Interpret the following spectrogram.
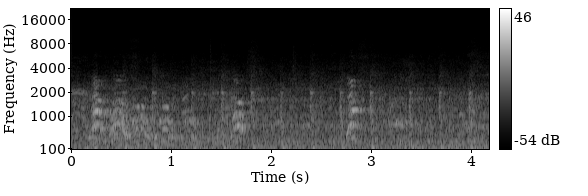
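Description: Indistinct voices in short bursts over a steady low background rumble of outdoor noise.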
